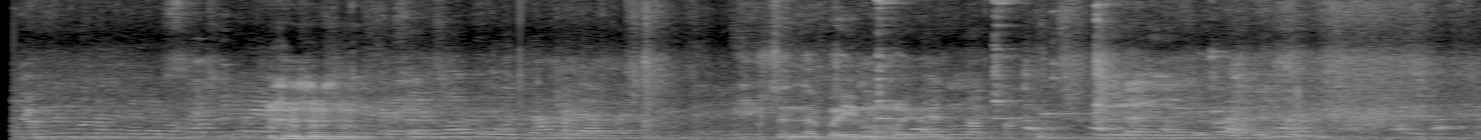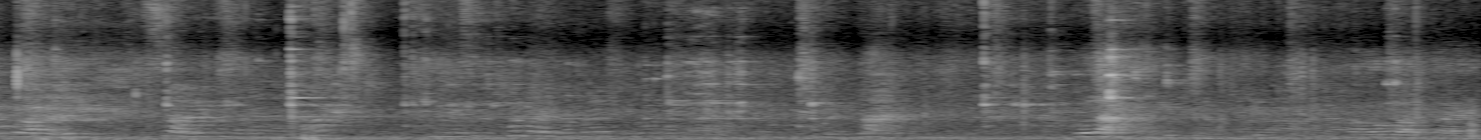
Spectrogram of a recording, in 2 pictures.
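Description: Spoons clink against bowls.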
